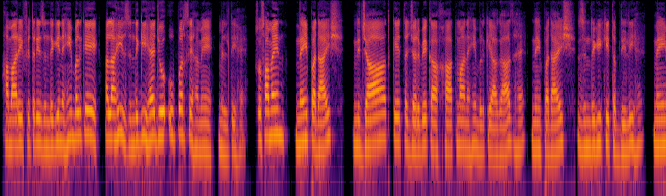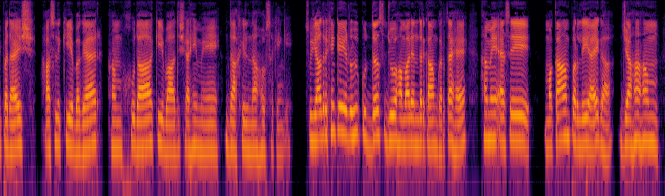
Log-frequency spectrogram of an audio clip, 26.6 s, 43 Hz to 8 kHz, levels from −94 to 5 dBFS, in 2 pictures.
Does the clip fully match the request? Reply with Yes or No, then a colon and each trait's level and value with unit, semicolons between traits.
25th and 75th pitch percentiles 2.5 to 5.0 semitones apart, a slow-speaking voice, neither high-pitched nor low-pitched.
No: average, 3.4 semitones; average, 160 wpm; medium, 165 Hz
